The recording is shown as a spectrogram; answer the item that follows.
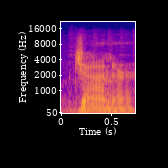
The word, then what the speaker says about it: Caner: not my name so this is the true pronunciation uh Jihad yeah ganner janner Jihad janer yes perfect yeah and H you were given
